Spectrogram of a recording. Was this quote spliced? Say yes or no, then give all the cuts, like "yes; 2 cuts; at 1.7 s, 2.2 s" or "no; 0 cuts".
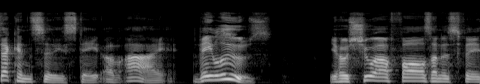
no; 0 cuts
